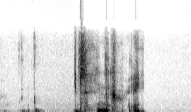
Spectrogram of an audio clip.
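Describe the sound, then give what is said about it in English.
Someone types a message on a computer keyboard: a few short bursts of clicking keys, two quick taps followed after a pause by a denser run of keystrokes, then silence. “I'm just going to type him a message.”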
